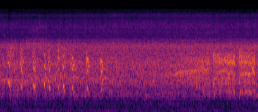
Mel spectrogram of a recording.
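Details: Black rail song: a run of short, sharp, harmonic notes repeated unevenly about three to four times a second for two seconds, then fading into a steady hiss of background noise.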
